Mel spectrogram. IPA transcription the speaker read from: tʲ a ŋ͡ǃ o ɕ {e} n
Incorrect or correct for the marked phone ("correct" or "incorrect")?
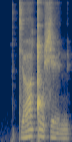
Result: correct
